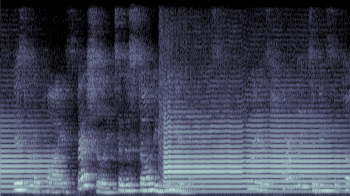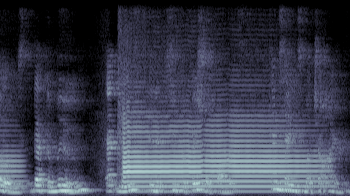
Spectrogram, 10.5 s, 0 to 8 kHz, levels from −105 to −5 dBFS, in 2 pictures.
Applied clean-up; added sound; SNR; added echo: none; Trumpet; -1 dB; reverberation time 0.6 s.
